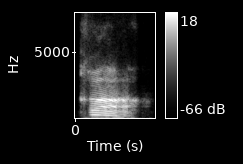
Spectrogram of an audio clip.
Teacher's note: el dorso de la lengua debe encorvarse, dirigirse hacia la parte posterior de la cavidad bucal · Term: posuvelada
